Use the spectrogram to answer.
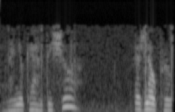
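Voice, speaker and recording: An actress playing a brittle, obsessive young wife in 1950s radio melodrama, speaking with intense insistence. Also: female voice, low-pitched, lively intonation, unhurried, muffled recording. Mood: anxious, insistent. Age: young adult. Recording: phone-thin, noisy old radio recording.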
